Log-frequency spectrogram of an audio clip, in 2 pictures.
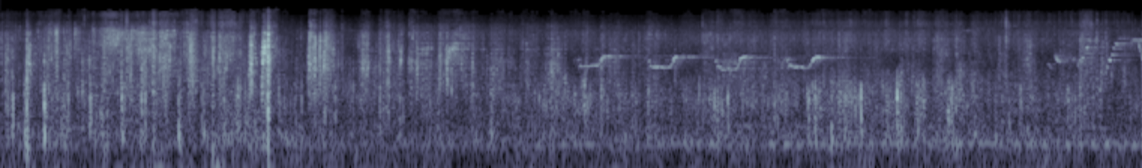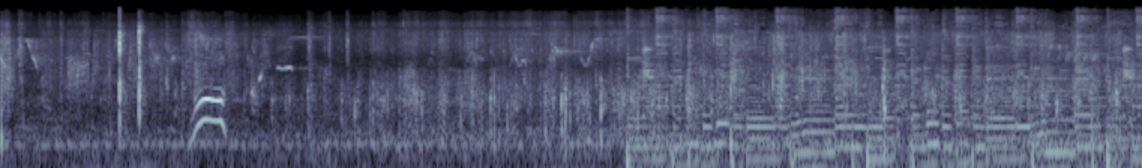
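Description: Quiet outdoor field sounds with scattered knocks and a short repeated chirping call, then background music with a steady beat comes in about four seconds before the end.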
